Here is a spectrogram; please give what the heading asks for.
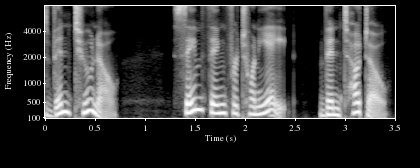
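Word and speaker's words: ventuno: Instead of clunkily saying ventiuno for 21, that first vowel drops entirely to make it smoother. It becomes vintuno.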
